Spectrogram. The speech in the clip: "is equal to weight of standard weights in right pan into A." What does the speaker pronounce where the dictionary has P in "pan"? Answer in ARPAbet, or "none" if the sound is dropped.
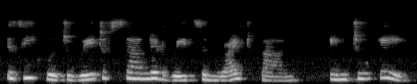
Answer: B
